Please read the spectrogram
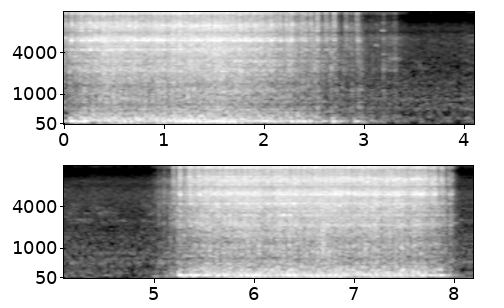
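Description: Domestic sewing machine running as it stitches a trouser hem, in two spells of about three seconds each with a short stop between them.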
